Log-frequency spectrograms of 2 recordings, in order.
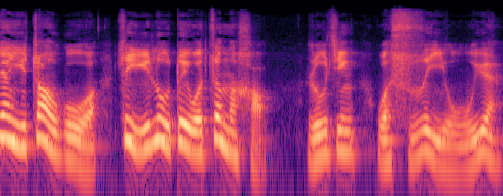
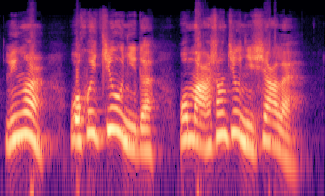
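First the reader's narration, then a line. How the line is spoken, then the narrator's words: Loud. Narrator (Chinese): 李逍遥 大声说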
